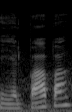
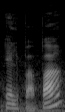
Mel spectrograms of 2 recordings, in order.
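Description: First: "papa" with the weight on its first syllable, PA-pa; stress on first syllable. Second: "papá" with the weight on its last syllable, pa-PA; stress on final syllable. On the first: Teacher showing the stress difference, "papa" stressed at the start. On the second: Teacher showing the stress difference, "papá" stressed at the end. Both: Shown as a demonstration. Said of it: "Тут же різниця у наголосі".

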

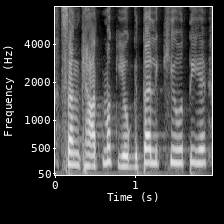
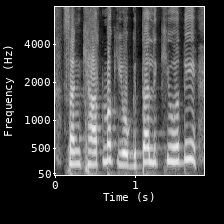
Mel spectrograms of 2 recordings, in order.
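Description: Both takes have the same delivery.

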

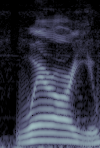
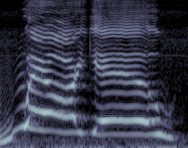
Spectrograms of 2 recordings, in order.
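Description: First: Said in the usual way. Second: Slow, high singsong holler; high drawn-out call. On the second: Pretend. Player calling to the ghost, high drawn-out call. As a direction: stretch the question out high.

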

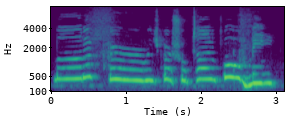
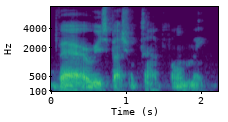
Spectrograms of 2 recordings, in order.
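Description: First: Very high, slow play-acting voice; high put-on voice. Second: Slow, low delivery after a chuckle; low put-on voice. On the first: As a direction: draw it out way up high. Repeats catchphrase in put-on high voice. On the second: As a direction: drop it low and draw it out. Repeats catchphrase low, laughing.

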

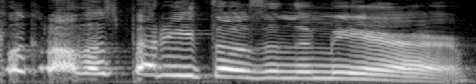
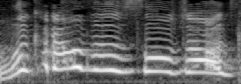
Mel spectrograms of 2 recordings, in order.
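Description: First: Said in the usual way. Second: Very high, fast excited voice. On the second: Acted. Excited reading aside.

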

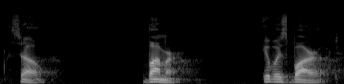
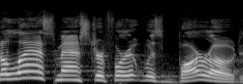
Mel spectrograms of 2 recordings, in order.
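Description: First: Low, soft and glum; deflated. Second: High cry of despair on Alas, then pleading; mock despair. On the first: Acted. Prophet moping to himself over the lost axe, deflated. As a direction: let the air out, all gloom. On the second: Prophet pleading with Elisha over the borrowed axe, despairing. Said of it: "he cried out and said".

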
